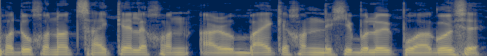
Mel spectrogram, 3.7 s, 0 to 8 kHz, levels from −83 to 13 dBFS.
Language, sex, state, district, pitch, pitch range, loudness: Assamese, male, Assam, Sonitpur, 110 Hz, 105-115 Hz, -18 LUFS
